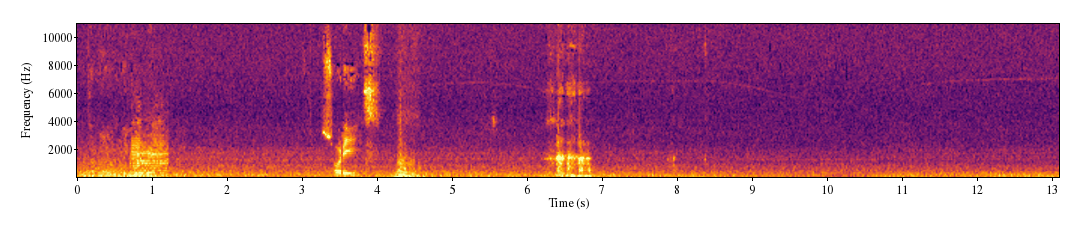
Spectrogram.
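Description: A truck engine hums steadily while driving along a road.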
